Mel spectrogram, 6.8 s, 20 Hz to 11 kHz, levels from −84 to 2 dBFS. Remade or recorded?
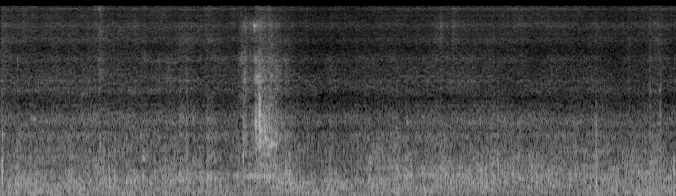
remade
